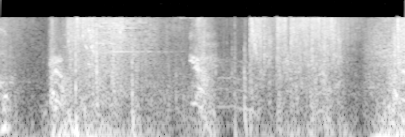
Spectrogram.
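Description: Bodies crash down onto hard ground.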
